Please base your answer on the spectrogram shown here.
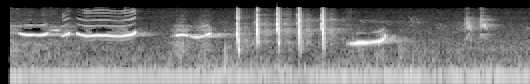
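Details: Pet parrot making a mix of sounds: wavering whistled notes, a rising whistle, then five sharp rapid clicks and a final upslurred whistle, over a low steady hum.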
